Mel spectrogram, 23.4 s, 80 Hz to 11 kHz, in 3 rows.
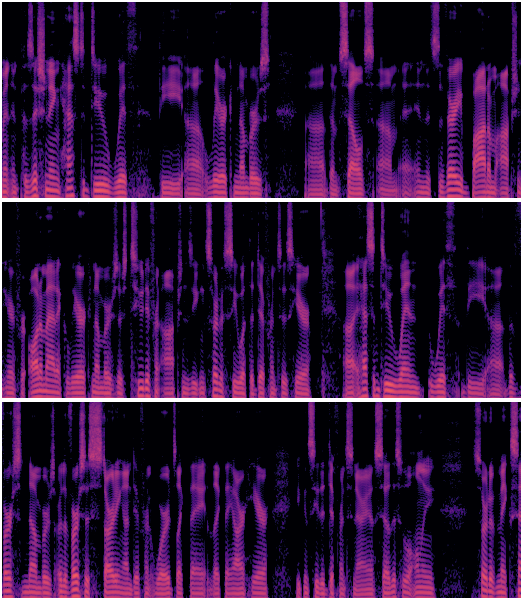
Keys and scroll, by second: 22.5 super+=, 23.1 super+=.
